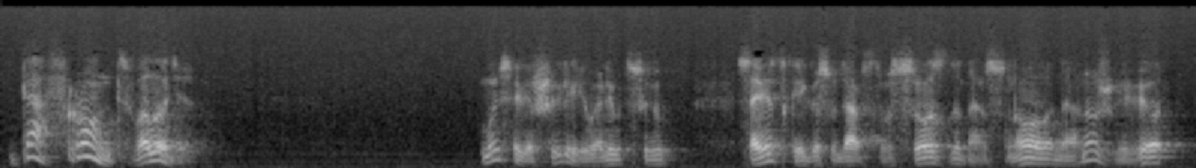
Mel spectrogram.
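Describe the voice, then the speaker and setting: Senior Soviet diplomat: deep, sweeping intonation, emphatic mentor in an old radio play, muffled sound. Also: male voice, full character voice. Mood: impassioned, urgent. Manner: didactic, rhetorical, emphatic, with deliberate repetitions. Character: impassioned senior Soviet diplomat patiently mentoring a young subordinate. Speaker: actor in an audio play. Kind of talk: Soviet-style radio drama acting.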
